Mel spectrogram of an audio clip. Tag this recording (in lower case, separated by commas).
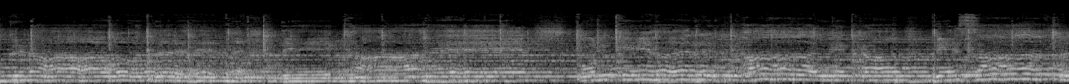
percussion, drum, tabla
